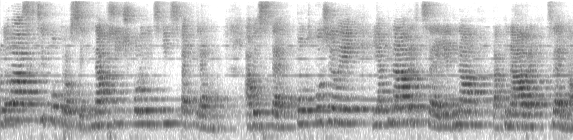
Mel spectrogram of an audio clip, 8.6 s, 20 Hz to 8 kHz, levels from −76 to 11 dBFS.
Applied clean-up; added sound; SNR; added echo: neural separator model SepFormer DNS4.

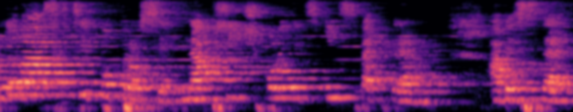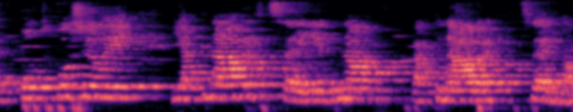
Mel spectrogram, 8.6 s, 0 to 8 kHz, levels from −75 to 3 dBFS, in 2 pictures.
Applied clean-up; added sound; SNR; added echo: classical method WPE with log-MMSE.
